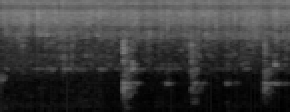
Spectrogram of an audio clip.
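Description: Dried curry leaves dropped into hot oil in a pan for a Goan potato sukhi bhaji, giving a steady soft sizzle with three brief sharper crackles, no talking.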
